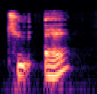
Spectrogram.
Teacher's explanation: you get this ES, but then phonetically it's est, alright, quite open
